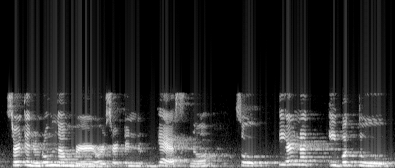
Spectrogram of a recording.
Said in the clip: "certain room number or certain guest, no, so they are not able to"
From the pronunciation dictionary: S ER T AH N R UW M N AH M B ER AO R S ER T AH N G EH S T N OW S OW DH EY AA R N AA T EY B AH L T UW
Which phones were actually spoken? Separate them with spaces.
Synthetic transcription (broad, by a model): S ER T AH N R UW M N AH M B ER AO R S ER T AH N G EH S T N OW S OW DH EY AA R N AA T EY B AH L T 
